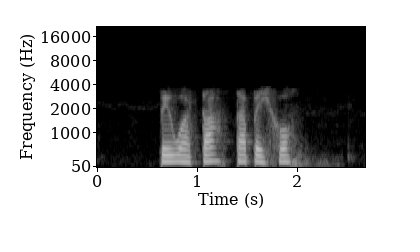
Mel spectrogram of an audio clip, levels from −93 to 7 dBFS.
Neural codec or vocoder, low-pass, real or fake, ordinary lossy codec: none; 3.6 kHz; real; MP3, 24 kbps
